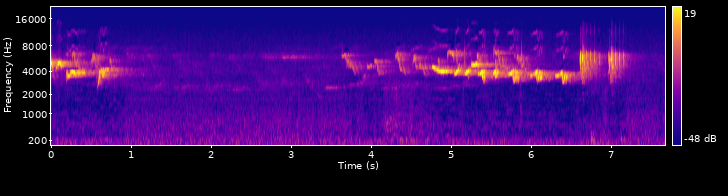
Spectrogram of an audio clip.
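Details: Song of a blue-and-white flycatcher, 7 May 2016: an opening high warbled phrase, a long pause with only a faint thin note, then a fuller run of quick, sweet whistles with sharp, rhythmic accents near the end.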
